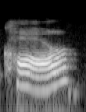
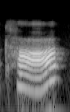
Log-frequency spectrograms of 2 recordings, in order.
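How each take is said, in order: First: It is said in a North American accent. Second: It is said in an Australian accent.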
